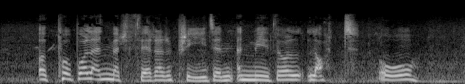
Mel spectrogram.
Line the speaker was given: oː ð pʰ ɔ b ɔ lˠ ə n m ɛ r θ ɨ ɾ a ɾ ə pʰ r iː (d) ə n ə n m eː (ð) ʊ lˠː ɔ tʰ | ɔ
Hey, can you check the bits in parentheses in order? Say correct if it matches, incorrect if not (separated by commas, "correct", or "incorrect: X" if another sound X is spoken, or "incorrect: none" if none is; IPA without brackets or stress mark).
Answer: correct, correct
